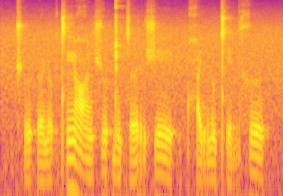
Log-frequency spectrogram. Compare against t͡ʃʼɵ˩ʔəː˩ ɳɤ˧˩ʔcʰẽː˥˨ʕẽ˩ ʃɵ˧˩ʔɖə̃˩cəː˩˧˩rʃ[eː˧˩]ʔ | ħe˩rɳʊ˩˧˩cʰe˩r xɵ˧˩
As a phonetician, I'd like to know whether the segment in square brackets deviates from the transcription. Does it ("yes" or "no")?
no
